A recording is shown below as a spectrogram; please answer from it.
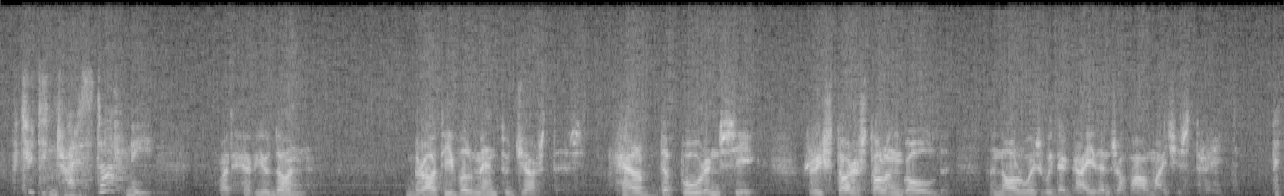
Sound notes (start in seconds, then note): none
